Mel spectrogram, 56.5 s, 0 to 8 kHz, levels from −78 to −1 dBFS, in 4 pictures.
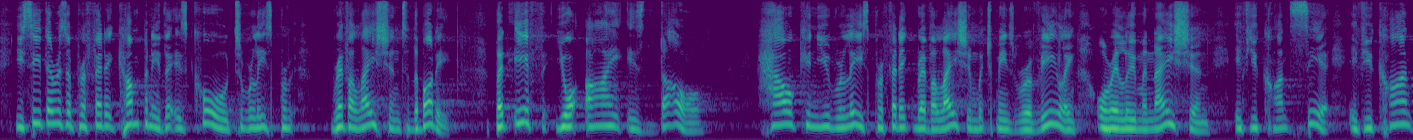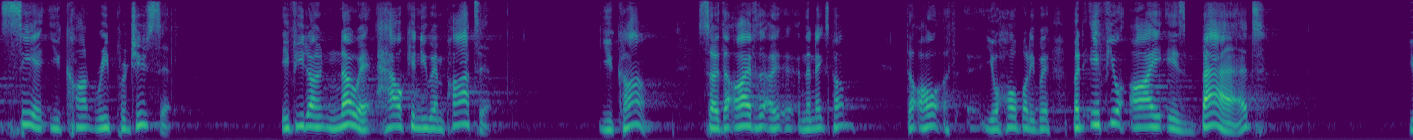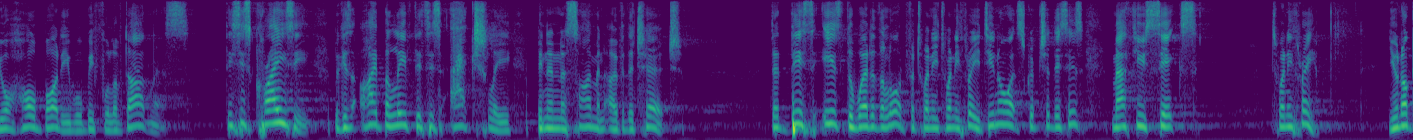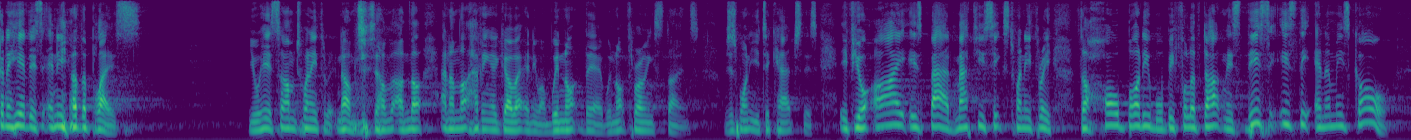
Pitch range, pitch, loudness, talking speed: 165-215 Hz, 190 Hz, -31 LUFS, 195 wpm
